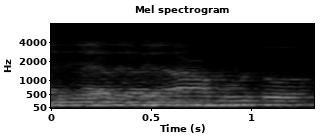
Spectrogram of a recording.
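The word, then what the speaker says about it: إِيَّاكَ نَعْبُدُ: itu, tidak seperti itu, tapi tengah-tengah kita membacanya, tengah-tengah sesuai dengan itunya. Iyyaka na'budu. Iyyaka na'budu seperti itu. Iyyaka na'budu. Bukan juga terlalu tipis seperti orang Turki baca, bukan juga seperti yang biasanya kita baca.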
